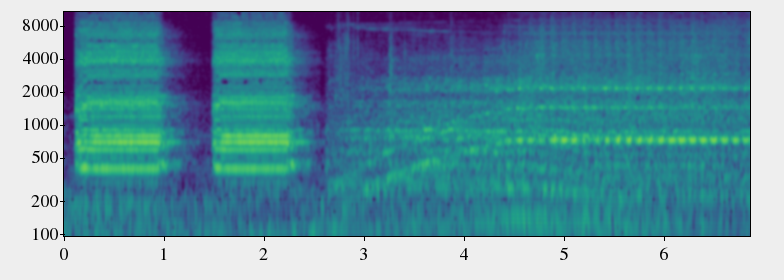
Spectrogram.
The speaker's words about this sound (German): Und nach einer Revisionspause von 3 Wochen wird die typische Kranenhupe ankünden, dass der Stahlkoloss wieder seine Arbeit aufnimmt.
